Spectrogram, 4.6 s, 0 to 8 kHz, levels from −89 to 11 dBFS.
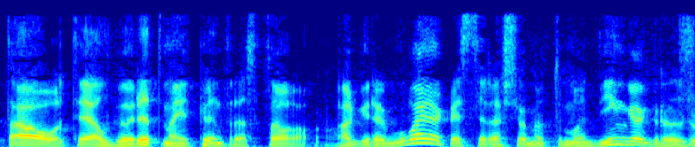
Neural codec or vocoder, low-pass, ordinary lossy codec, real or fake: codec, 24 kHz, 3 kbps, HILCodec; 7.2 kHz; MP3, 48 kbps; fake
